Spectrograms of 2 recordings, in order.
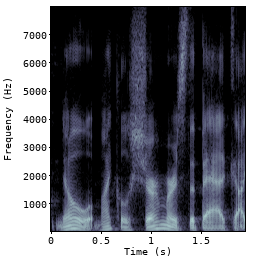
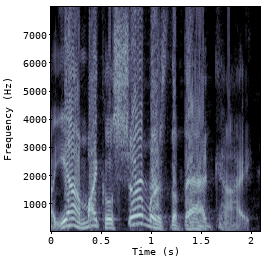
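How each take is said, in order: First: Said in the usual way. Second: Higher, dopey parroting voice; dim stormtrooper echo. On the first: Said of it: "Jedi mind trick". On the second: Retold or imitated. [name] parrots the mind trick, dopey high echo. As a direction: repeat it back like a hypnotized dimwit. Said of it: "as dim as a stormtrooper".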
